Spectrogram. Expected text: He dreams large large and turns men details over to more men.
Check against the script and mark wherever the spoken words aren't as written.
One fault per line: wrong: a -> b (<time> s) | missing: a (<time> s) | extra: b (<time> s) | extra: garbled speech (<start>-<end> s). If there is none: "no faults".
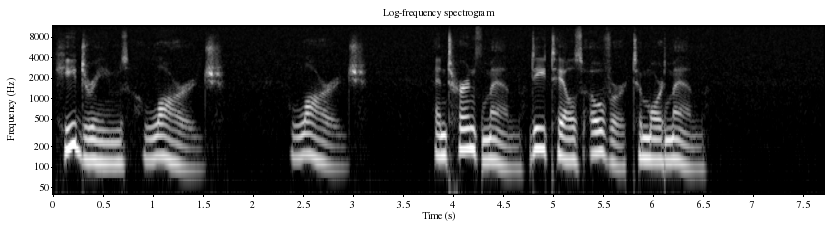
no faults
